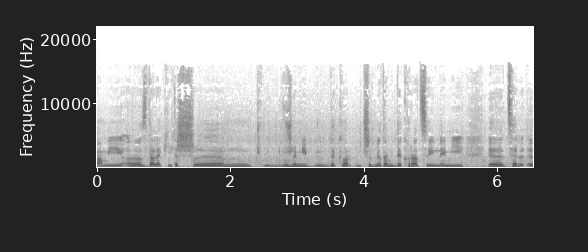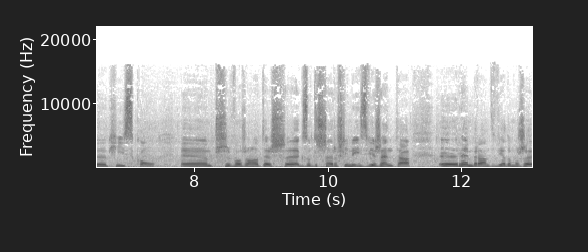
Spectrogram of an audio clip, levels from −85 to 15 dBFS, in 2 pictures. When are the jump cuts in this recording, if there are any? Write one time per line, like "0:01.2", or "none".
0:01.1
0:06.7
